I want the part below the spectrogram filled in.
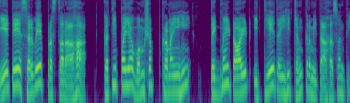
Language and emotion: Sanskrit, neutral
